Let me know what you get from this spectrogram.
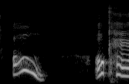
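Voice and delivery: high, surprised oh okay; a clerk startled by the customer's refusal, mildly surprised; mock surprised. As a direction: act caught off guard, politely. Taken aback by customer's refusal.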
